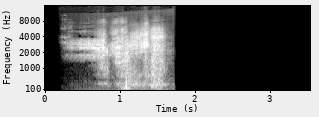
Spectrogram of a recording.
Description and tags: Good day.
Recorded with webcam - street sound, reversed.
Support project using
